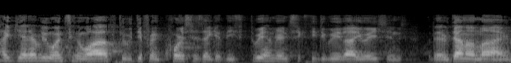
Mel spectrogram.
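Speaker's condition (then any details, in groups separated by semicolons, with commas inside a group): Cerebral palsy; affects movement and speech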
